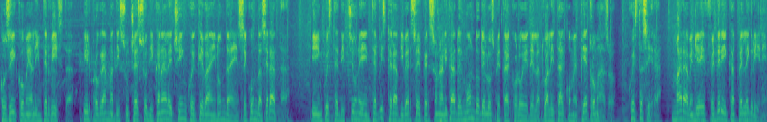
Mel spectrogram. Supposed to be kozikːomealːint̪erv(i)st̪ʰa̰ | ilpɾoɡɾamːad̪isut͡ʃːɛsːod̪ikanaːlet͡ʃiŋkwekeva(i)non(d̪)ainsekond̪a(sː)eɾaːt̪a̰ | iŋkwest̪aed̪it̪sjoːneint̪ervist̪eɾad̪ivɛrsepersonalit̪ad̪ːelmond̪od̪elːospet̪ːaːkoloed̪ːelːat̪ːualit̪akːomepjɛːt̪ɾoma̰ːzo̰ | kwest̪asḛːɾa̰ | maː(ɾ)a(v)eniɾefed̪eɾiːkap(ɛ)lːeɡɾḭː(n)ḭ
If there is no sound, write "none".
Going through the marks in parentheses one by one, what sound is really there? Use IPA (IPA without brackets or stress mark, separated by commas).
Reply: i, i, d̪, s, ɾ, v, e, n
